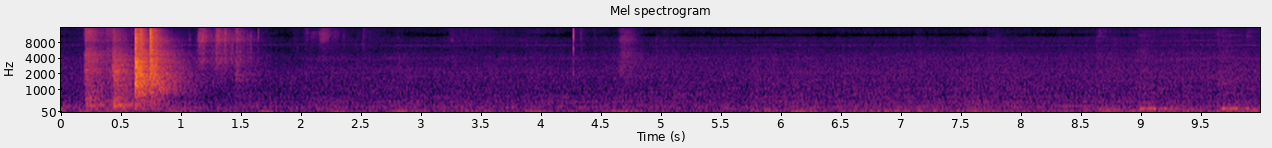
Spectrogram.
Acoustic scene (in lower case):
cafe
